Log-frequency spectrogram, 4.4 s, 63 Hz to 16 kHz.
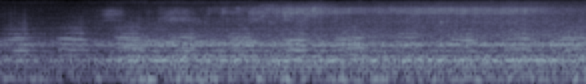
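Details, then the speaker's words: BMW E90 series after oil filter housing gasket replacement, coolant bleed with key on, heater on full hot, gas pedal held 10 seconds: steady low whir of the electric water pump and rushing, gurgling coolant flow; normal bleeding. "Our water pump should be, there we go. We can hear the water flowing."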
